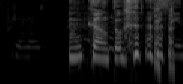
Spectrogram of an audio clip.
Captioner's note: Charles laughs loudly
